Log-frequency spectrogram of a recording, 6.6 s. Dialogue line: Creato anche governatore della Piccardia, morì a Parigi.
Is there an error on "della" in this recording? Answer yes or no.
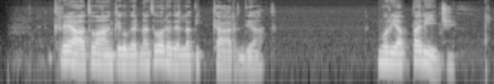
no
